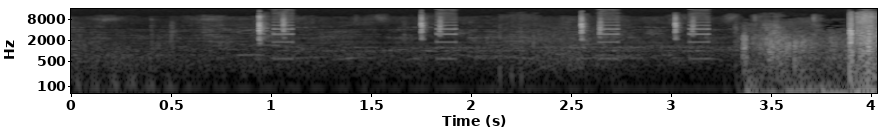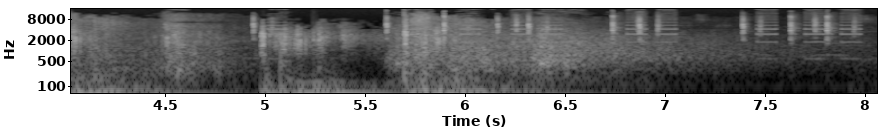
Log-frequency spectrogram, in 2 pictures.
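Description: A cash machine's menu beeps as keys are pressed.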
